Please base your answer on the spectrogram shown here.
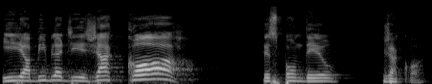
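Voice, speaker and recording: A Brazilian pastor preaching a sermon, swinging from quiet asides to loud shouting and firing rhetorical questions at his congregation. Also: high-pitched, big-room sound. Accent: Brazilian Portuguese. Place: church hall.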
